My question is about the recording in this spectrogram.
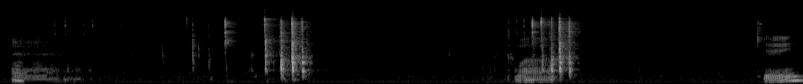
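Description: Typing on a computer keyboard: scattered keystrokes with a quick burst about two to three seconds in, along with short murmured vocal sounds.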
